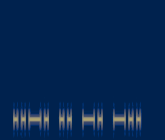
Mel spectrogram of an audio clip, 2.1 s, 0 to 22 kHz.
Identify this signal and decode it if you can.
Morse code, heard as a keyed tone, about 25 wpm, 600 Hz. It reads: FIND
